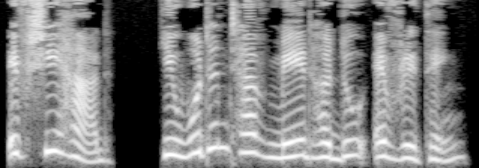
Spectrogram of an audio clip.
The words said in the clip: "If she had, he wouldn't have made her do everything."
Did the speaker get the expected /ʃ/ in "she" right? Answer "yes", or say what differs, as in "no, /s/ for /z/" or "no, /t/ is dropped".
yes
